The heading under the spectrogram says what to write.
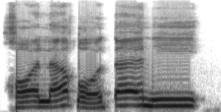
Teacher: এই কফ কলকলার হরফ উপরের দিকে ধাবিত করে ধাক্কা দিয়ে উচ্চারণ করব, এইভাবে পড়ব।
